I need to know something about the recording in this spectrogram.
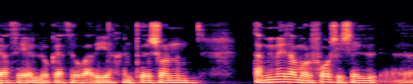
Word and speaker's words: Ovadiah: Y ese nombre es el nombre que en hebreo se pronuncia eh Obadía, pero en digamos en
